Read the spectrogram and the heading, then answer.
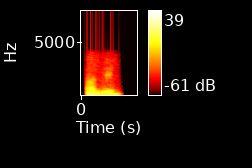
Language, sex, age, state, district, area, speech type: Punjabi, male, 18-30, Punjab, Hoshiarpur, urban, conversation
